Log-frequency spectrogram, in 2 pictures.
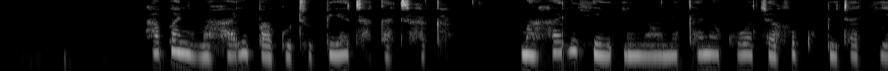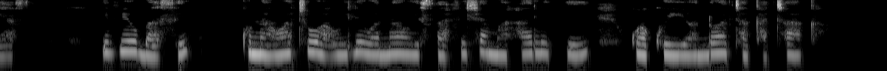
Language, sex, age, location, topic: Swahili, female, 18-24, Nakuru, health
